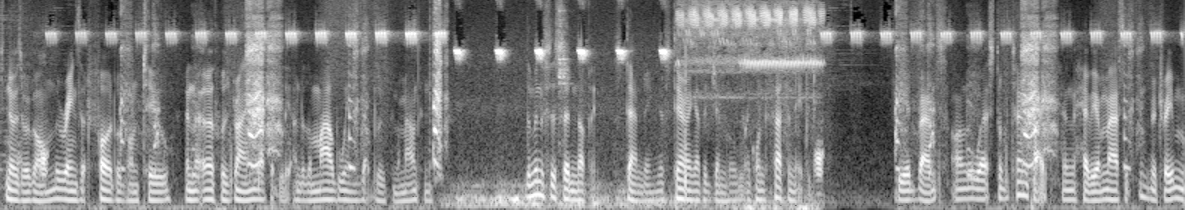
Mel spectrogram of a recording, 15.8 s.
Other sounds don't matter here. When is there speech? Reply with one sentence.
The speech can be heard from 0.0 to 5.8 s, from 7.0 to 10.9 s and from 11.9 to 15.7 s.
